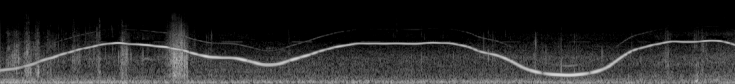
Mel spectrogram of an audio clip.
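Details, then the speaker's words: SubSurface PLVF-10 pipe and cable locator doing a blind sweep: a clear electronic tone glides up and down, spiking high directly over an already-marked buried gas line, which is the easy one to find. "all right as I move in you can see I'm really spiking in sound when I'm on top of this gas line here that one's the easy one though"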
